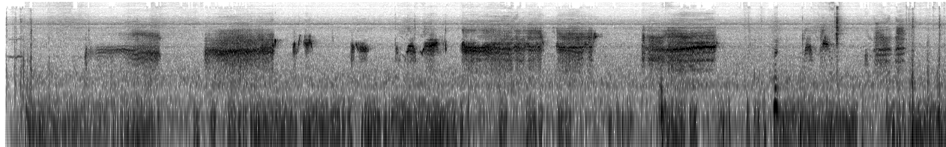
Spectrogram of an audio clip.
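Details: Hand-fed pet cockatiel chicks give harsh, raspy begging calls in bursts of a second or so during feeding, over low room noise.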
